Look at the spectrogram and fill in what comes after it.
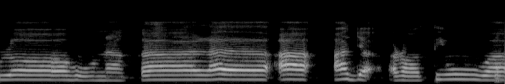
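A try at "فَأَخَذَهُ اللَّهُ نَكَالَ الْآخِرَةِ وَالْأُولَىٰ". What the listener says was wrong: fa'akhadahu Allahu nakalal akhirati bukan ajrati ya akhirati fa'akhadahu Allahu nakalal akhirati wal ula coba lagi ayo nakalan panjang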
